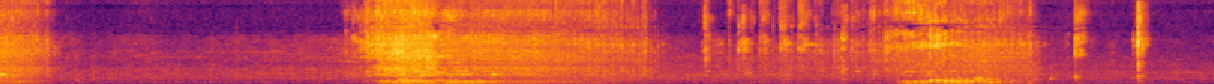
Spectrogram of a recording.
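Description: A sewing machine stitches the side seam of a garara suit in two short whirring bursts separated by quiet pauses, with light clicks and handling noises between them.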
